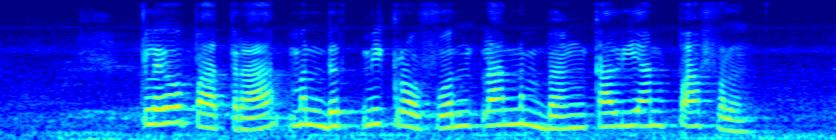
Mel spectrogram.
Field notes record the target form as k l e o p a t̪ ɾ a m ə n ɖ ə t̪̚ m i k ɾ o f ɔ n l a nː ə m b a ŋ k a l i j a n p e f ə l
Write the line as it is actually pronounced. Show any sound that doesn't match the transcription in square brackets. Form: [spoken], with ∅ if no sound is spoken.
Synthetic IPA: k l e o p a t̪ ɾ a m ə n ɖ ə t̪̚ m i k ɾ o f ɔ n l a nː ə m b a ŋ k a l i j a n p [a] f ə l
